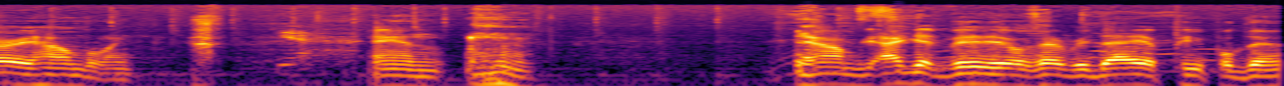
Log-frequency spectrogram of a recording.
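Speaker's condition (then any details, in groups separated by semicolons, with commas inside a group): ALS; hands, arms, neck and throat affected; still mobile, struggles with small tasks; trouble with neck and throat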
